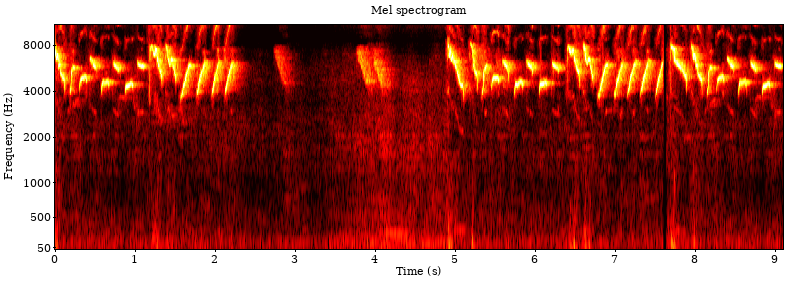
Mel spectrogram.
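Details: White-eye singing in quick bursts with a canary-like wit-wit rhythm: dense, very high, slurred notes pour out in rapid trains, a short quiet gap with a couple of isolated notes, then the fast volley returns.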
